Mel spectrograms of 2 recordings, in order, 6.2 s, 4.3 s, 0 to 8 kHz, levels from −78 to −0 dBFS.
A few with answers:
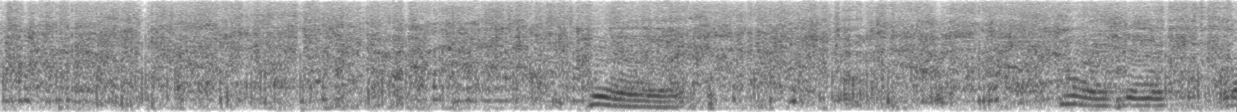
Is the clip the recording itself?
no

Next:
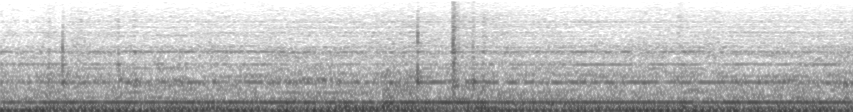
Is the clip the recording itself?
no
